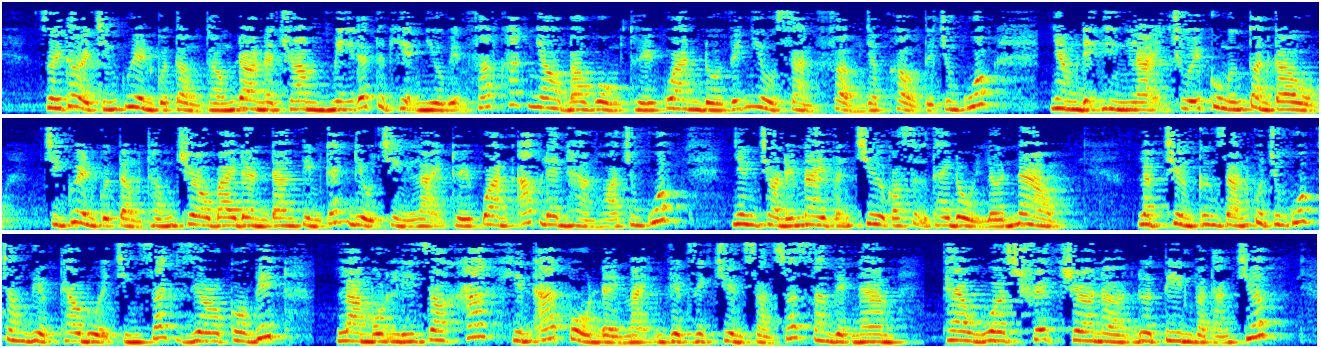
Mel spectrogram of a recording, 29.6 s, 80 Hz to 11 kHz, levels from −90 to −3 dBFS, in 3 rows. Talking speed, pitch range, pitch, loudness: 235 wpm, 210-260 Hz, 225 Hz, -19 LUFS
